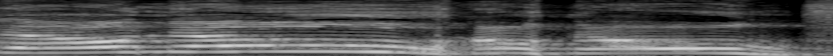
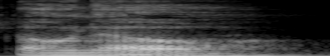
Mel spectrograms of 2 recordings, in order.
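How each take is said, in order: First: High, loud, slow dismayed wail; dramatic oh no. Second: Said in the usual way. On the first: Real, not acted. Reviewer reacting to the falling queen, dramatic oh no. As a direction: draw out the dismay.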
